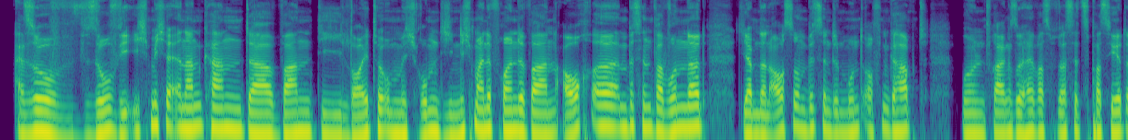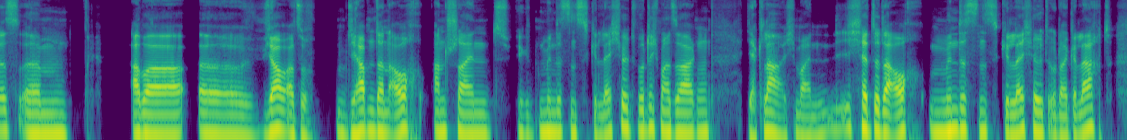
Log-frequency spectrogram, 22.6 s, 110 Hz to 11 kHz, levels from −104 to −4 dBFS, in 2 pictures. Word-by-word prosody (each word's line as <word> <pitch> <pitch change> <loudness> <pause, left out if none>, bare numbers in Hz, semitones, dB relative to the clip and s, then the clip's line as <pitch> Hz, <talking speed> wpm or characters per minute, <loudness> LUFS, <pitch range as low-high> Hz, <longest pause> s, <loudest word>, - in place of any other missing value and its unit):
Also, 135 0 +4
w 115 -1 -10
so 135 +4 +2
wie 130 - 0
ich 140 0 -7
mich 180 0 0
erinnern 165 -1 +3
kann, 160 -2 +2
da 130 -4 +3
waren 135 +1 +2
die 130 -2 -2
Leute 125 +5 +1
um 140 -2 +1
mich 130 -1 0
rum, 140 +3 +2
die 125 -1 -3
nicht 135 +3 0
meine 155 -2 +4
Freunde 150 -2 +2
waren, 135 -1 +2
auch, 140 +3 0
äh, 175 -1 +4
'n 165 0 -1
bisschen 170 -1 -2
verwundert. 160 +3 +3 0.4
Die - - 0
haben 130 -1 +2
dann 130 -1 0
auch 135 +4 0
so 170 - -4
'n 150 - -2
bisschen 155 -1 -3
den 135 0 -3
Mund 140 +2 -2
offen 150 +1 -6
gehabt 150 0 -2 0.3
und 135 -1 -1
fragen 135 +3 0
so: 135 -1 +1
„Hä, 140 - +2
was 140 0 -5
was 135 -1 -2
jetzt 140 - -6
passiert 140 +2 0
ist“? 145 -1 -4
Ähm, 130 -1 +1 0.6
aber, 130 0 +3
äh, 125 -2 -1 0.2
ja 150 +2 +5
also 125 -6 -3 0.3
die 130 0 -1
haben 145 0 +3
dann 140 -2 +2
auch 130 +4 0
anscheinend 130 -2 -2 0.3
mindestens 140 -1 -2
gelächelt, 140 +5 -3
würde 150 +1 -1
ich 160 - -4
mal 140 -2 0
sagen. 140 0 0 0.4
Ja 115 - -3
klar, 135 +1 0
ich 115 - -12
meine, 125 +4 -6
ich 160 +2 -7
hätte 155 -2 +4
da 140 -1 +4
auch 135 +4 0
mindestens 145 -1 0
gelächelt 135 +1 0
oder 125 -1 -3
gelacht, 140 +7 -2
140 Hz, 195 wpm, -20 LUFS, 130-150 Hz, 0.6 s, ja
